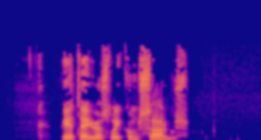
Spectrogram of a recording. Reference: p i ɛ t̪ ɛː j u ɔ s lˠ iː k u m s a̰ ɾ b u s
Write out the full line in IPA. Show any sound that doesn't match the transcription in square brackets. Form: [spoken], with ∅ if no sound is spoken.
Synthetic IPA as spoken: p i ɛ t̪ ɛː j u ɔ s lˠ [i] k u m s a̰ ɾ [ɡ] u s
